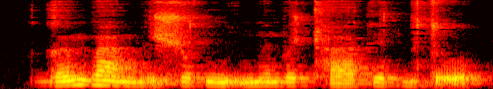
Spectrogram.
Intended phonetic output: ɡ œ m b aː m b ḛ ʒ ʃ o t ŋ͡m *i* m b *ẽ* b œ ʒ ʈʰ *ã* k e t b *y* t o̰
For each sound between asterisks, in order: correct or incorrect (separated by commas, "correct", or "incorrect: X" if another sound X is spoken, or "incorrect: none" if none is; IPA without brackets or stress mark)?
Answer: incorrect: ḭ, correct, incorrect: a, correct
